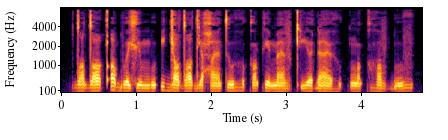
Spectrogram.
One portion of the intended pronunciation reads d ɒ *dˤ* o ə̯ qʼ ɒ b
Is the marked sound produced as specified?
yes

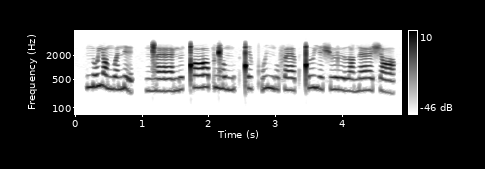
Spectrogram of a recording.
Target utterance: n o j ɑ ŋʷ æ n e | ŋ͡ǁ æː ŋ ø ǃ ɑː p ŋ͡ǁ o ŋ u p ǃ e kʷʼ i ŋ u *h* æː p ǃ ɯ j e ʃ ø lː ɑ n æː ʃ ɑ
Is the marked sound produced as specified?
no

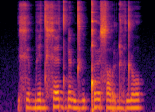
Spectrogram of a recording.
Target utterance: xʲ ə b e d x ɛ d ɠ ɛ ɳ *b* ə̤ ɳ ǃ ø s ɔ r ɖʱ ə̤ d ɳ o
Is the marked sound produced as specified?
no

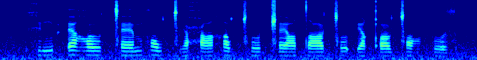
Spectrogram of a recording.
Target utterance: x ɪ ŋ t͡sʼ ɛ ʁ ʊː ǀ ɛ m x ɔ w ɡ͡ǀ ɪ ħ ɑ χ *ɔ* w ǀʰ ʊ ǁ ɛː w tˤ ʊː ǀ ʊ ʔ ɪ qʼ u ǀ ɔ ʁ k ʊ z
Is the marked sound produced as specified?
no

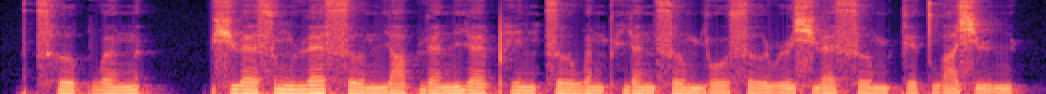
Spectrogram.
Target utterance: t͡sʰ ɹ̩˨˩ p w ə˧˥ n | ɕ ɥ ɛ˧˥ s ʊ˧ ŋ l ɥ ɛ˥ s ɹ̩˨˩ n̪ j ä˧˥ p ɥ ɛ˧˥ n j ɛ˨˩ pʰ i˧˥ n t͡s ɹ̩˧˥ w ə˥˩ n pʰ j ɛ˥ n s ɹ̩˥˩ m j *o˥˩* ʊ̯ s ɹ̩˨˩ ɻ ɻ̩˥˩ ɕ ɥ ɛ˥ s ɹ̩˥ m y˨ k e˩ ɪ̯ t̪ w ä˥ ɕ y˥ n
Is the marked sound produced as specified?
no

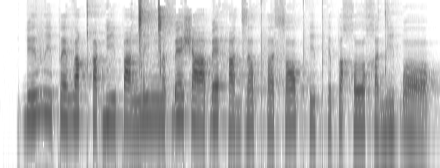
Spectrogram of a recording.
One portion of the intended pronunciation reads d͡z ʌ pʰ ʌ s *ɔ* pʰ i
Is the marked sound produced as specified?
yes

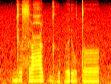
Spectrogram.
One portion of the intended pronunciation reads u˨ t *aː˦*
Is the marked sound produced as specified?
no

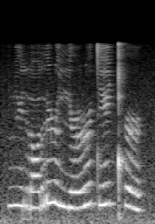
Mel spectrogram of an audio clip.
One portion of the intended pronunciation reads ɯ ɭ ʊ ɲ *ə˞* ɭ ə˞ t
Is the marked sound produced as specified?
yes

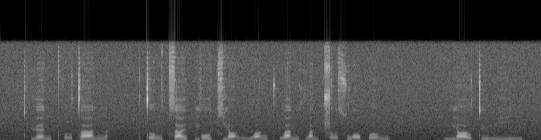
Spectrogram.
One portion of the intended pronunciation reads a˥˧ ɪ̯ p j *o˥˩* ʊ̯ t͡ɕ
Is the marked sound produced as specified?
yes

